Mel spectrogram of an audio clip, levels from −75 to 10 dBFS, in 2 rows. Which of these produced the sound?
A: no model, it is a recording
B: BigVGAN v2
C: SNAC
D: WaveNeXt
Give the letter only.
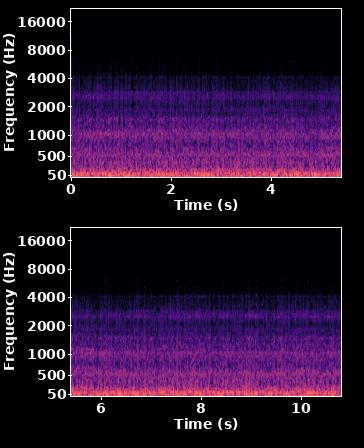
B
